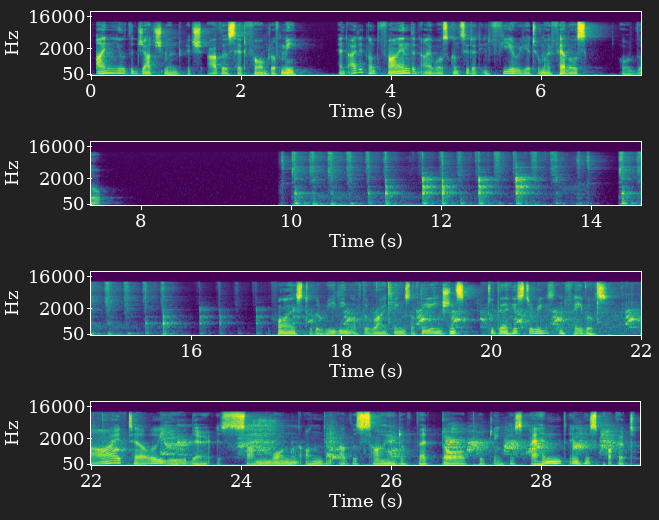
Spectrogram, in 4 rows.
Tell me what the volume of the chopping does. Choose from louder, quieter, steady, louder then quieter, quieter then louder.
louder then quieter.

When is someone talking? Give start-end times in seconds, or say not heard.
0.1-7.5, 17.1-29.2.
